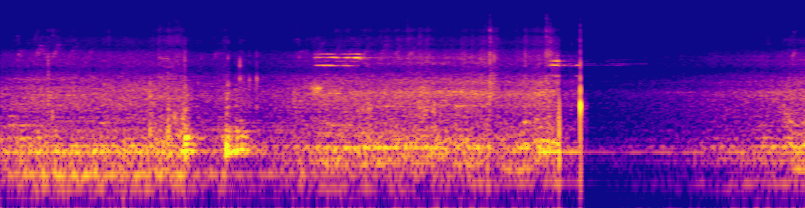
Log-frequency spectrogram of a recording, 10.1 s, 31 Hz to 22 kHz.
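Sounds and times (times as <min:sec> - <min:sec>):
rushing background noise: 0:00.0 - 0:10.0.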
